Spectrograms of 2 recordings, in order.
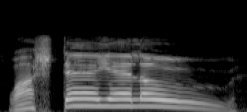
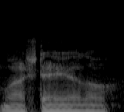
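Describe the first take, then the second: First: It is said in a warm, friendly tone. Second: It is said in a flat, unfriendly tone.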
